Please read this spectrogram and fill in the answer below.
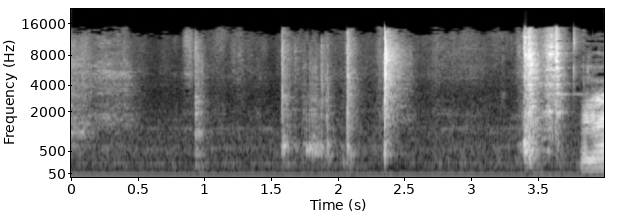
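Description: A few separate clinks and knocks of a stainless steel saucepan and kitchen utensils being handled, with the sharpest about two seconds in and a quick cluster near the end.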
